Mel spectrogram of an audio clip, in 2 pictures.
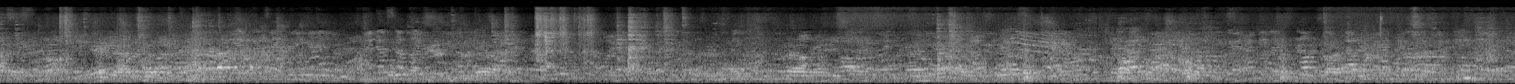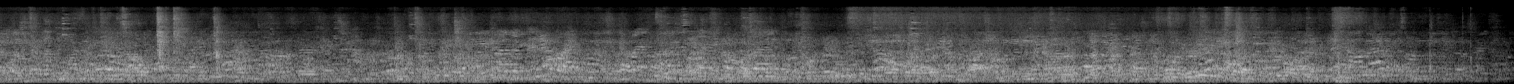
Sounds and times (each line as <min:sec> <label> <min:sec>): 0:00.0 crowd 0:30.2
